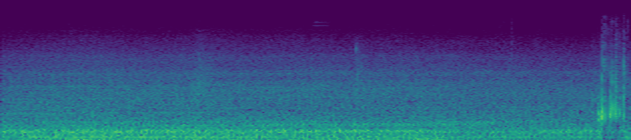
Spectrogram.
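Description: A heavy diesel engine of roadworks machinery running steadily at idle, a low even drone.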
